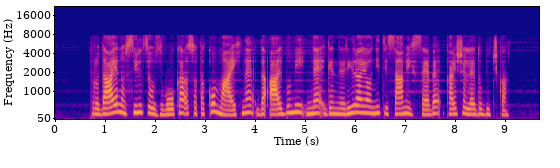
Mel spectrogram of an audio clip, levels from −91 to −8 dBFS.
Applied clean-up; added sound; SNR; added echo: neural separator model SepFormer DNS4.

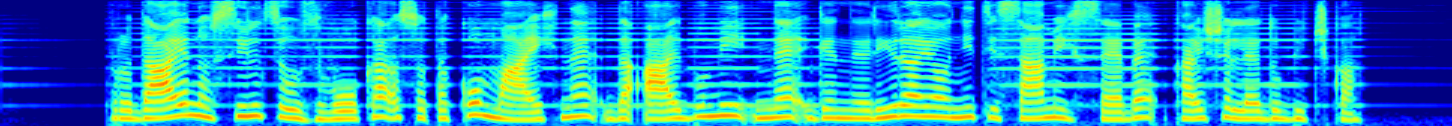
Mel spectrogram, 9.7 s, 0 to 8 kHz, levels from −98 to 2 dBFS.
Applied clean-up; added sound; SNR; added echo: neural mask model RNNoise.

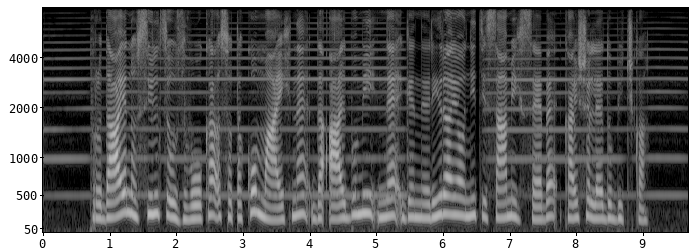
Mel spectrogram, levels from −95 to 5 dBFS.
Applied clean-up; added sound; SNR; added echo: none; Bowed string instrument; 18 dB; none.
